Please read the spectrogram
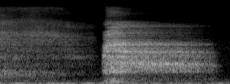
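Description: A man's exasperated sigh: a soft intake of breath, then a louder, longer breath pushed out from about a second in, in frustration at a crashed program.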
